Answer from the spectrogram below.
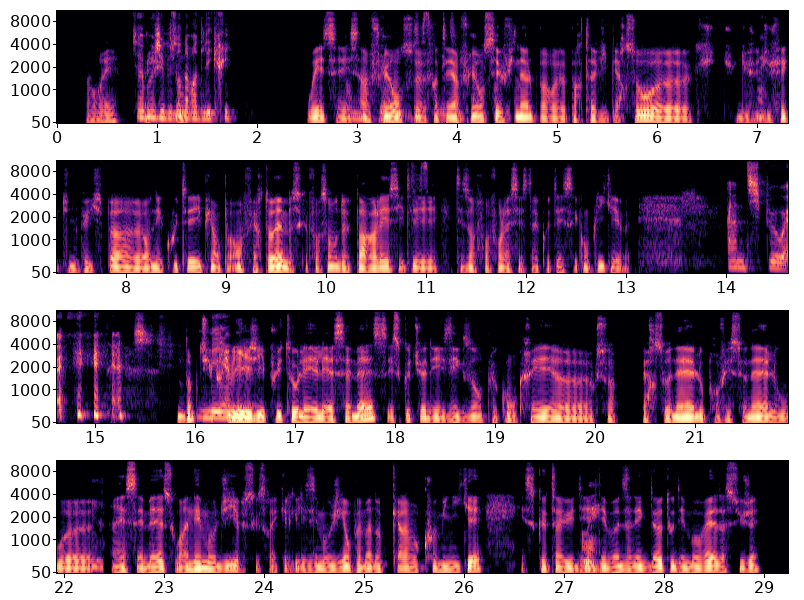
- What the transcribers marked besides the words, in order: laugh
- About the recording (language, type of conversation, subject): French, podcast, Comment les textos et les émojis ont-ils compliqué la communication ?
